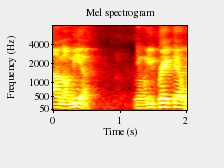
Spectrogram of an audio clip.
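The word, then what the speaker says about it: ἀνομία: And when you read that verse, because iniquity shall abound, when you go into that word iniquity in the Greek, that word is pronounced anomia.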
